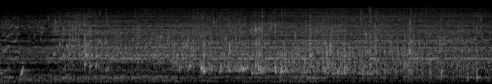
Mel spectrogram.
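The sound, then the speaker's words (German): Cold water pours steadily from a tap in a continuous rushing hiss that holds an even level for the whole stretch, with no voices. “Um die Wut loszuwerden, hilft zum Beispiel auch kaltes Wasser.”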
